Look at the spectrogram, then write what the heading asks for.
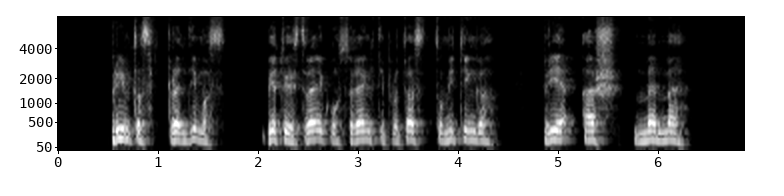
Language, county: Lithuanian, Klaipėda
